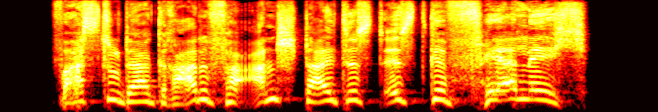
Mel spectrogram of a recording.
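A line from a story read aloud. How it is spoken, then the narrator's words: Shouted. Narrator (German): schrie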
